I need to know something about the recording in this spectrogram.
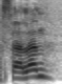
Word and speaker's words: Sälen: To się nazywa Selen. Pisze się przez S i A z dwoma kropkami.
